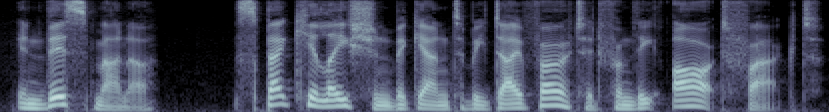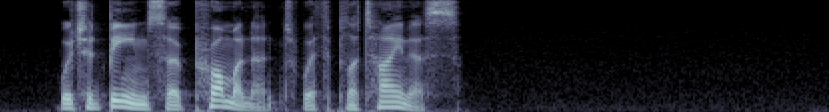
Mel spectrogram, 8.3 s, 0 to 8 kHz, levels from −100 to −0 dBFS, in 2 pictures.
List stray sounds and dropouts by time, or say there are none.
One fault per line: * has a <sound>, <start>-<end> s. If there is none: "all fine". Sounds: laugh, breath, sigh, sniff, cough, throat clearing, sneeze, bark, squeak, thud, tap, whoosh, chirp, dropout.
all fine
